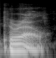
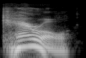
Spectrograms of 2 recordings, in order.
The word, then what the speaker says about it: Carell: Steve Carell. Yeah, Oh. it grew. Yeah. Okay. Interesting. Why? I thought it was Carol. I've never really looked it up. And I always figured Felix was just pronouncing it wrong.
